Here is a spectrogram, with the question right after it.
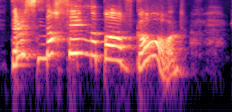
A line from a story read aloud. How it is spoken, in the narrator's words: shouted the queen, now thoroughly rattled by him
